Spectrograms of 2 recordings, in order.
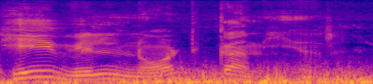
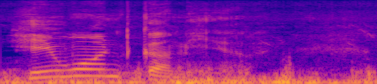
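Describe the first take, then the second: First: Every word is said in full. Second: 'Will not' is shortened into one word. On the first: "पहला तरीका" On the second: "ये तरीका fast तरीका है"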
